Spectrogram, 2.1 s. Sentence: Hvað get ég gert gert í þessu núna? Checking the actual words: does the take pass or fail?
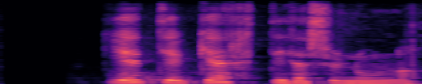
fail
